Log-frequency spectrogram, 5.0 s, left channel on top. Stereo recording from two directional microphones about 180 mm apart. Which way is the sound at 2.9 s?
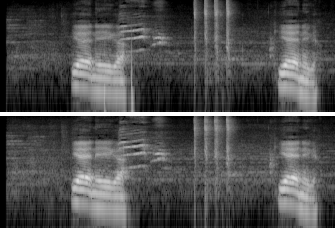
30° left (ahead or behind).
